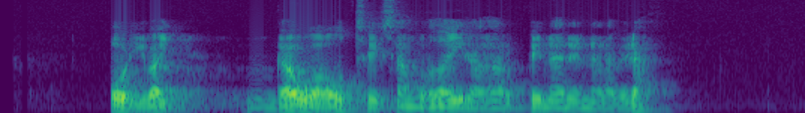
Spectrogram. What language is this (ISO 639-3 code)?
eus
